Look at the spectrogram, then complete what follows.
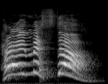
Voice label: "hey nister", shouts; Best Service; Hyper Dance

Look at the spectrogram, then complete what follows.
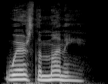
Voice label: L LICKS, FEM SPOKEN, R&B Dance

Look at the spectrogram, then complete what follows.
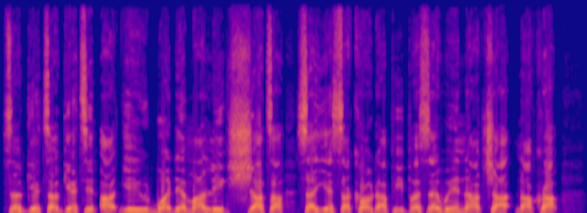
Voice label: Vocals; Jungle Frenzy 1

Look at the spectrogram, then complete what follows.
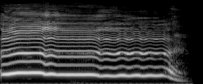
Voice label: ADLIBS 90; Ueberschall; Jam Box

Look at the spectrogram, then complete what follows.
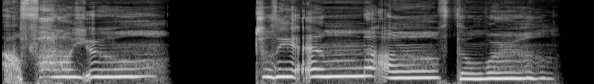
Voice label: female c# 135, short hooks, Dance Voice

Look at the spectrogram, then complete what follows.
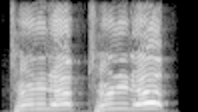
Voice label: male spoken; R&B Dance

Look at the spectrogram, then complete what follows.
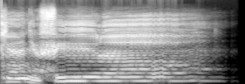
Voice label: male d# 130, short hooks, Dance Voice

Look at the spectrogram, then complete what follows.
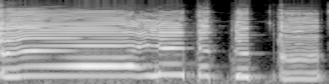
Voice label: "OHYA", funky vocals; USB Soundscan vol.18; AKAI; TB MELODY

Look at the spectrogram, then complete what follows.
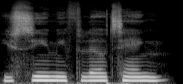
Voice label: FEM SPOKEN; ILIO; Vocal Planet VOL-4; R&B & Dance

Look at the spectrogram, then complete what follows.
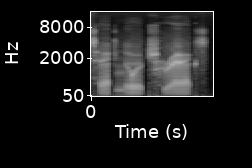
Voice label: ROBO VOX; Masterbits - Tekkno Trax

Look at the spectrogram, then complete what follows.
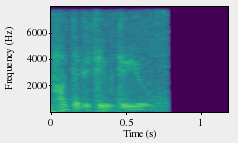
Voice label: VOX FEEL; NES DPCM; MIDINES

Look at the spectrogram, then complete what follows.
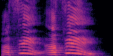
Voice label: MEXICO VOICE, MEXICAN; ILIO; Vocal Planet VOL-5

